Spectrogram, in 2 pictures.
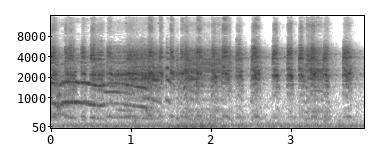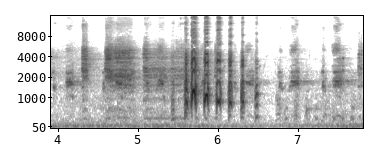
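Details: A Sebright rooster (Gallus gallus domesticus) gives a short falling squeal, then a rapid run of harsh, raspy clucks, several each second, rising to a louder burst near the end.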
